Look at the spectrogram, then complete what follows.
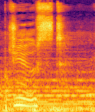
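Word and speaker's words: Joost: The main character's name is Juiced. Juiced? Juiced. Juiced? Spelled Like, J-O-O-S-T.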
